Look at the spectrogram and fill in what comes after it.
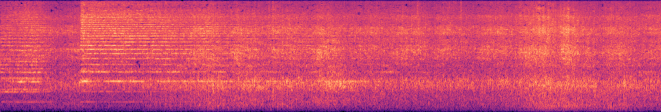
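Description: Passenger express train passing at high speed. The electric locomotive's horn fades at the start and sounds again about a second and a half in, then dies away over a couple of seconds. After that comes the steady rushing rumble and rattle of the coaches going by close to the platform.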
